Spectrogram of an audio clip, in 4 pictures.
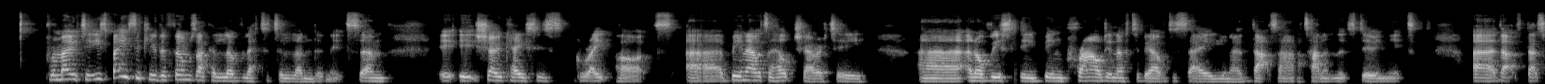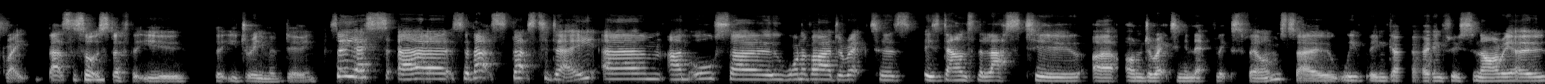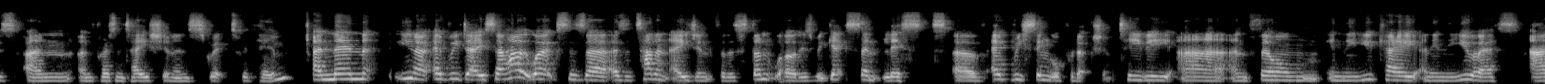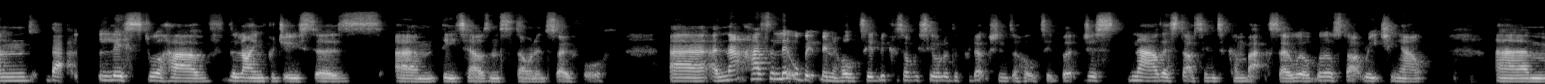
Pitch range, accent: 155-225 Hz, British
